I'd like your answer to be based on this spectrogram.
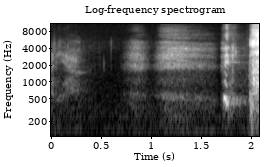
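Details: Female with a congested head cold, now on the mend, sneezing after taking chhinkni snuff: breathy inhalations building to a forceful, explosive sneeze.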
